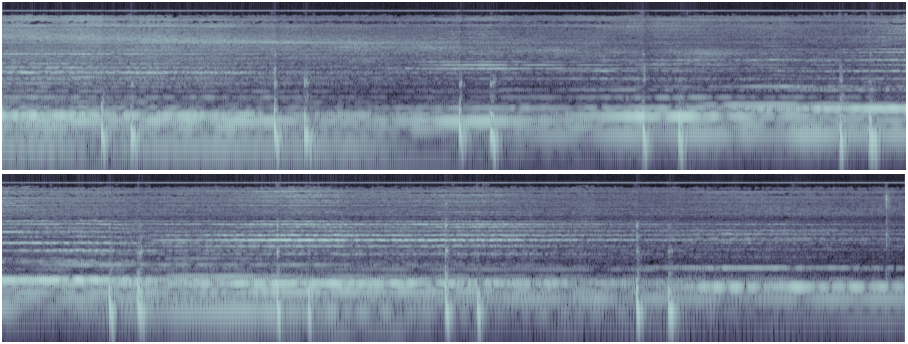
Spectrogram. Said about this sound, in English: You notice how now your heart feels like it's swelling. You can feel your heartbeat, like your heart's about to pop out of your chest.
